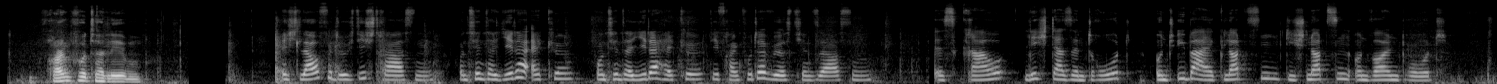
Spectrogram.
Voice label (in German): Audio Gedicht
